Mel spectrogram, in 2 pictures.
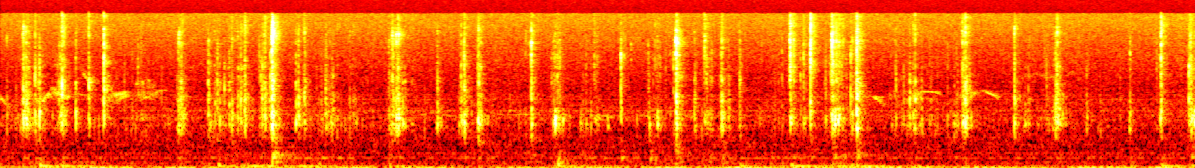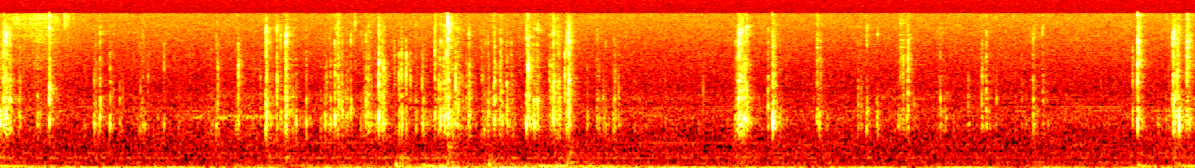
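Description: Faint keystrokes on a computer keyboard, typed irregularly with short pauses between key presses.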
